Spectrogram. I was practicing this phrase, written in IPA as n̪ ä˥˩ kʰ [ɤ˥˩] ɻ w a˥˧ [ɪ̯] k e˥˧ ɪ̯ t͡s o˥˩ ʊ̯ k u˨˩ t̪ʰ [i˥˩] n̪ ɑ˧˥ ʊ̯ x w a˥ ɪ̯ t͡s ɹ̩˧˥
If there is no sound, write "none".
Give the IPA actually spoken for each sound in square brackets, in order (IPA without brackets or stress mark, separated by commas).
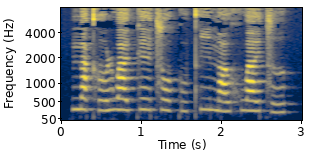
ɤ˧˥, ɪ̯, i˥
